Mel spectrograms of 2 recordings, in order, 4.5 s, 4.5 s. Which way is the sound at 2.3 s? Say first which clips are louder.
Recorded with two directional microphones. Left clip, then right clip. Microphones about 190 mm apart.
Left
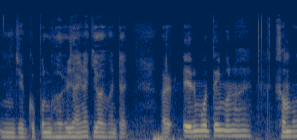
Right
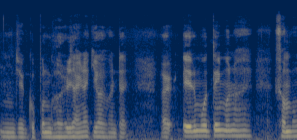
Right 1 dB; centre (ahead or behind).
